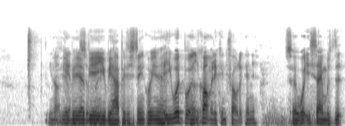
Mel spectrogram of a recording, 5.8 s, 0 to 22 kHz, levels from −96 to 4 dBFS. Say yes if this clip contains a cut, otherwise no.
yes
